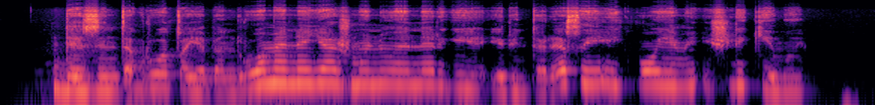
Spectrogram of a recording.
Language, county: Lithuanian, Vilnius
